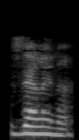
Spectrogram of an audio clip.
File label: "zelena", Bosnian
